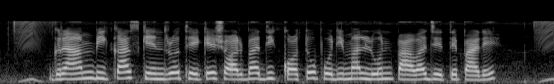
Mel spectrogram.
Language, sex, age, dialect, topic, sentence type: Bengali, female, 18-24, Standard Colloquial, banking, question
